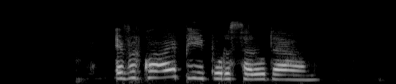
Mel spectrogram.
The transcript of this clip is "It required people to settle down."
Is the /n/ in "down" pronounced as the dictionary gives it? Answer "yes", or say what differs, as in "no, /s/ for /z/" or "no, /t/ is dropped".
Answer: yes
